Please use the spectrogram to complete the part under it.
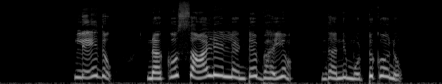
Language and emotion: Telugu, fearful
